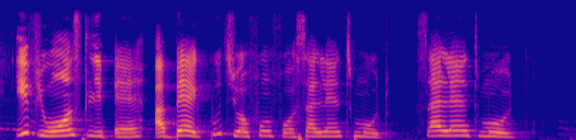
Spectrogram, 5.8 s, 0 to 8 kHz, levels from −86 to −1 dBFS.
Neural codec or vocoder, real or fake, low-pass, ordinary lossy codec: none; real; 7.2 kHz; none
